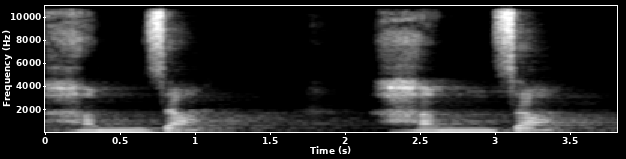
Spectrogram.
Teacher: we pronounce hamza from the bottom of the throat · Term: throat letter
